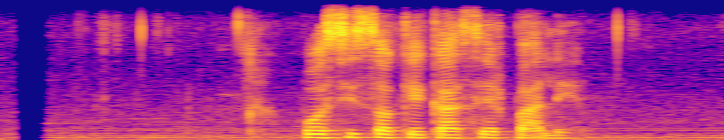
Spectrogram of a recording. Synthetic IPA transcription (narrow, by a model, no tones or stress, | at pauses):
bʌsisʌkekaserpale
